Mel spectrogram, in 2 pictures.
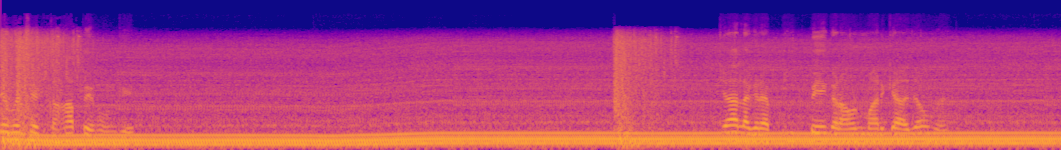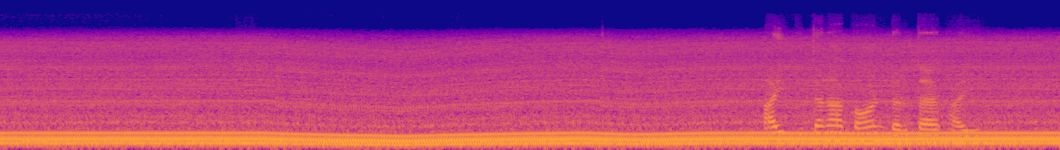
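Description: A vehicle engine drones steadily, its pitch shifting slightly as the vehicle drives over bumpy ground.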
